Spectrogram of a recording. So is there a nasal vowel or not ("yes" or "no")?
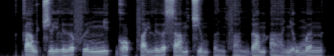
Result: no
